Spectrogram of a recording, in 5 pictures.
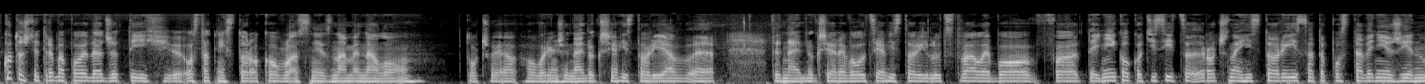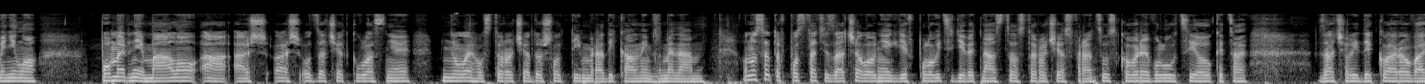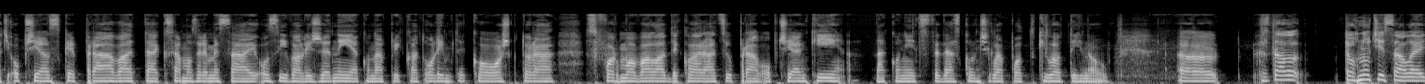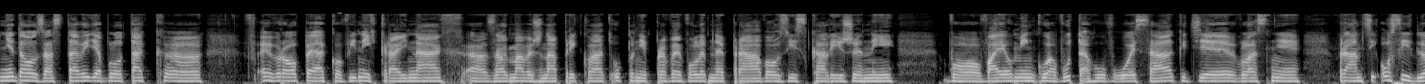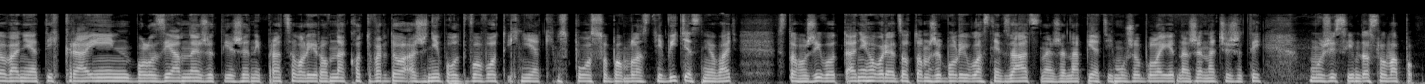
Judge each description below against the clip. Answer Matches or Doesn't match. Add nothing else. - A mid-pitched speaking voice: Matches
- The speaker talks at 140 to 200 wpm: Matches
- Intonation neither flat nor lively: Doesn't match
